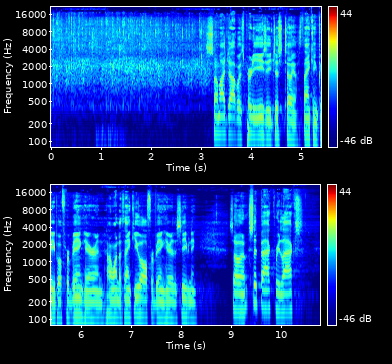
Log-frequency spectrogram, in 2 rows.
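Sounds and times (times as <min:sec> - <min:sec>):
audience applause: 0:00.0 - 0:04.9
speech: 0:03.2 - 0:10.5.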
